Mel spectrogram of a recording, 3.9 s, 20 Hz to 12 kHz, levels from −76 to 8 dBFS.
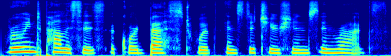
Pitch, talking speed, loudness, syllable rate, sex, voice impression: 225 Hz, 125 wpm, -19 LUFS, 4.1 syllables/s, female, feminine, adult-like, slightly soft, calm, slightly friendly, reassuring, slightly sweet, kind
